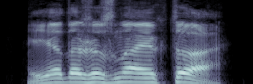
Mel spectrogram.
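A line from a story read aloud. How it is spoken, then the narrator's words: Through gritted teeth. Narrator (Russian): Процедил сквозь зубы Глеб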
